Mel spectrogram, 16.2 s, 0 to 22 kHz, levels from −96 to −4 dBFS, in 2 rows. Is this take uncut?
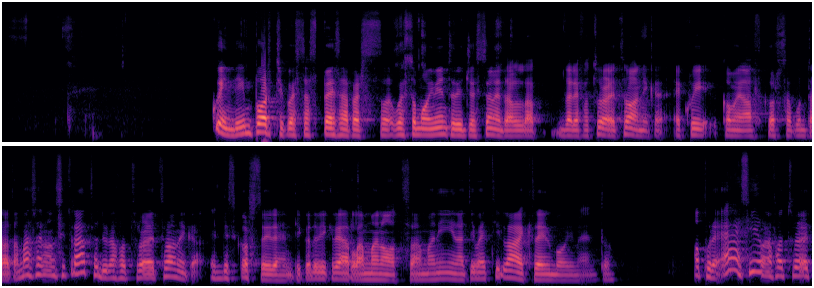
yes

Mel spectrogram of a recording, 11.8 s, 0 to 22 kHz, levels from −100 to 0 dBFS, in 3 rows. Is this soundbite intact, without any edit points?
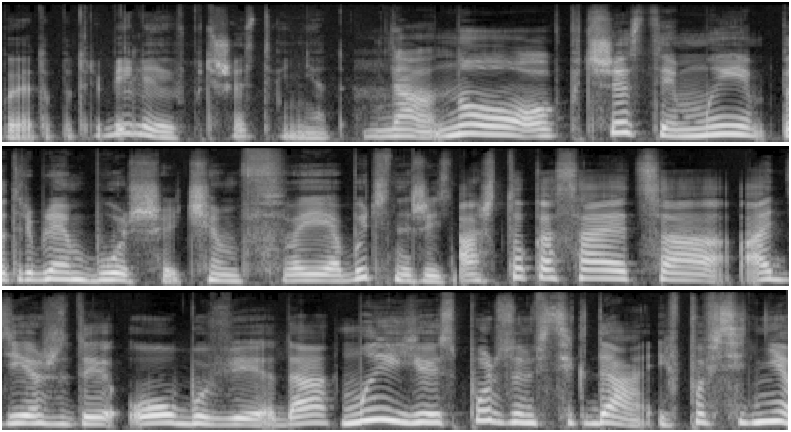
no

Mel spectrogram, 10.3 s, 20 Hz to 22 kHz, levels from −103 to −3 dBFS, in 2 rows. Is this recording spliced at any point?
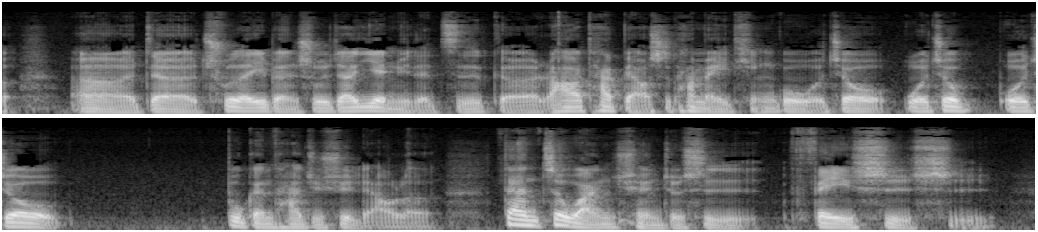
yes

